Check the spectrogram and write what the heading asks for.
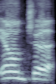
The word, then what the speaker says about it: Ilja: I think I pronounced it once, and she said Ilja, and that was correct.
